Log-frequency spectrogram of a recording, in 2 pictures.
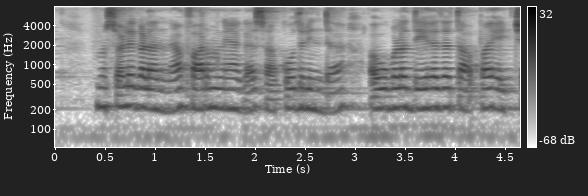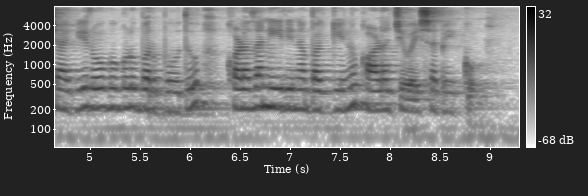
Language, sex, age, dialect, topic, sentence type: Kannada, female, 25-30, Dharwad Kannada, agriculture, statement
